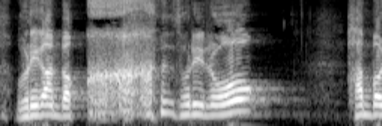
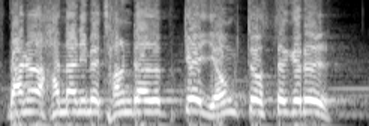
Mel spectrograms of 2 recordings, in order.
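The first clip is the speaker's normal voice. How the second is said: commanding loud prayer; 6 semitones higher, 7 dB louder than usual. Real, not acted. Pastor loudly rebuking evil spirits before the church. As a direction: drive out the spirits with full force.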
